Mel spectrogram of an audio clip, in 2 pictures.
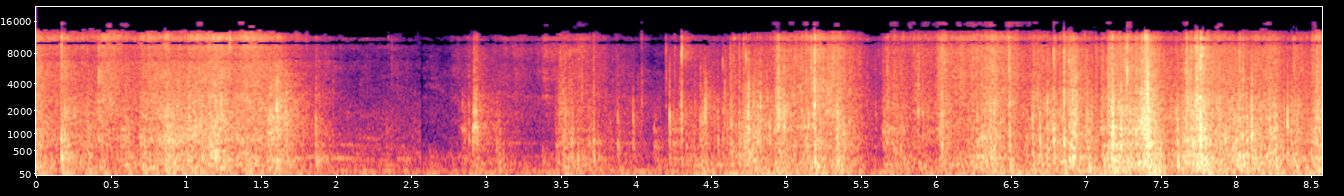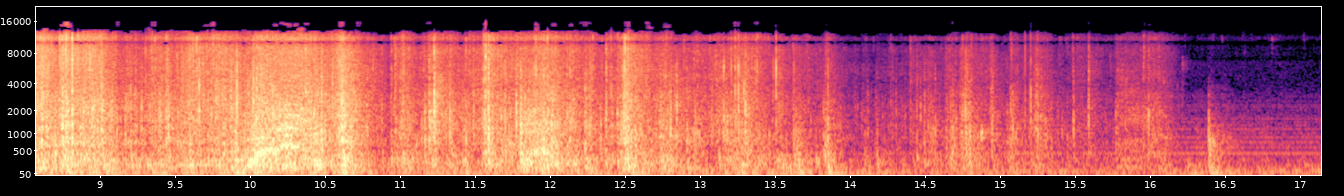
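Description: A plastic bag rustles and crinkles as it is handled.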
